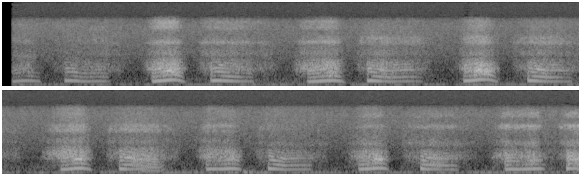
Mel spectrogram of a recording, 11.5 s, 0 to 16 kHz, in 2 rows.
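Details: 8-month-old baby boy snoring with regular low, buzzing snores on each breath, about 39 a minute.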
